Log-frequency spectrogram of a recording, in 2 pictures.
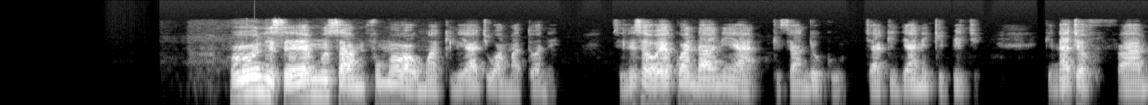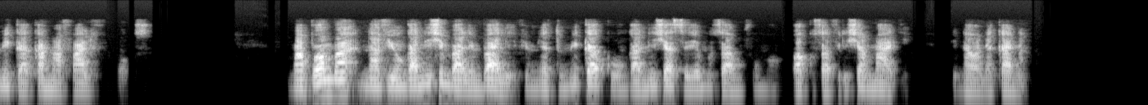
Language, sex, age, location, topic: Swahili, male, 50+, Nairobi, agriculture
